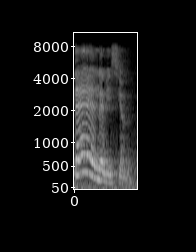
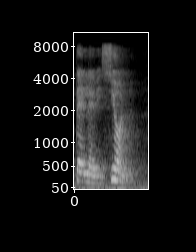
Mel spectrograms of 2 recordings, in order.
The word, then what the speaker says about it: televisión: And we don't say televisión, we say televisión.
